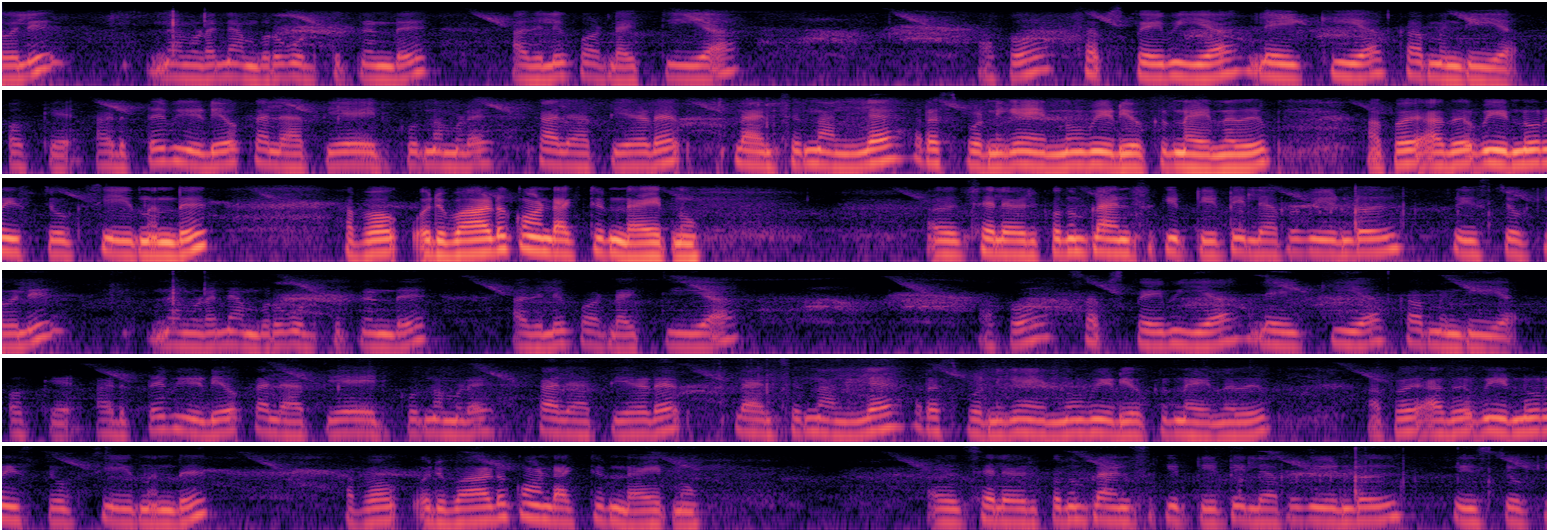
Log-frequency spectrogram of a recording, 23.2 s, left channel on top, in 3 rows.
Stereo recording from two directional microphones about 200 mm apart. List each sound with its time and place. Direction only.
0.0 s speech: 45° left (ahead or behind)
5.0 s speech: 35° left (ahead or behind); by 18.9 s 55° left (ahead or behind)
20.1 s speech: 55° left (ahead or behind); by 23.0 s 35° left (ahead or behind)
